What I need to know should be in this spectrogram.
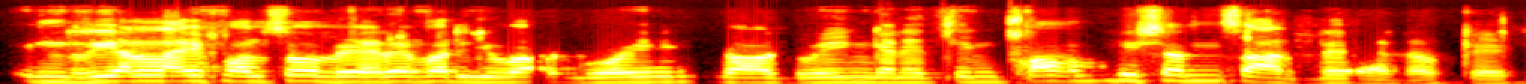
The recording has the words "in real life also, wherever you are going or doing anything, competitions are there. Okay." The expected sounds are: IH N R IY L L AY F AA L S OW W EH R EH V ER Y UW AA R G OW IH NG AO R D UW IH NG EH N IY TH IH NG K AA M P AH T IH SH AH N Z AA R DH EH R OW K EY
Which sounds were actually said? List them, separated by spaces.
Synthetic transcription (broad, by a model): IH N R IY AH L AY F AA L S OW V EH R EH V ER Y UW AA R G OW IH NG AO R D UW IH NG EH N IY T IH NG K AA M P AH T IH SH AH N S AA R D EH R OW K EY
